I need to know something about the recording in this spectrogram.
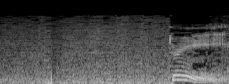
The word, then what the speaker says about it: tree: Isso não é o número 3. Okay? Número 3 é com sapo. Three. Aqui nós temos um T atrás do dente de cima e o R está no mesmo lugar, bem nítida.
